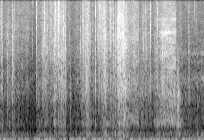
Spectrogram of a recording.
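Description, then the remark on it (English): Green gift wrapping paper crinkles and crackles in quick, irregular bursts as it is unfolded and torn open, a busy rustling that swells and fades over a couple of seconds with no voices. “It's lovely green wrapping paper.”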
